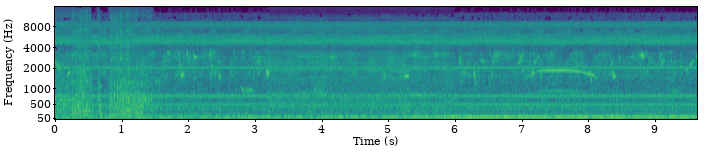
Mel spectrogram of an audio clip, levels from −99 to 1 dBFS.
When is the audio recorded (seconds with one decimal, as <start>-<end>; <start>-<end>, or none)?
0.0-3.2; 6.0-9.6

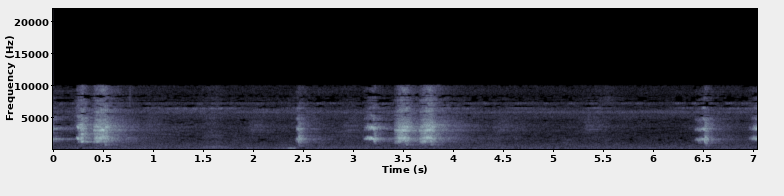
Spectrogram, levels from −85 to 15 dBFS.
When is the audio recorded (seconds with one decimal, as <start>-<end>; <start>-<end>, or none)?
0.0-2.3; 2.9-7.0

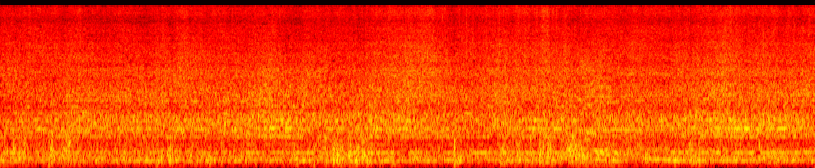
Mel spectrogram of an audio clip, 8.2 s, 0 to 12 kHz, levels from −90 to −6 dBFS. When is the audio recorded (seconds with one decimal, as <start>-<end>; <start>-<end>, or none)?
0.0-5.8; 6.7-8.2

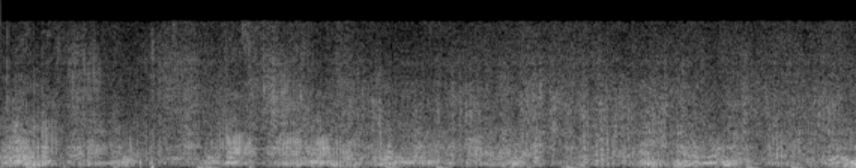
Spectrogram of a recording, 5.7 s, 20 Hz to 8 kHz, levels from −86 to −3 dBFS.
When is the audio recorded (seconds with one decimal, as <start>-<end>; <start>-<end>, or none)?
0.0-5.7

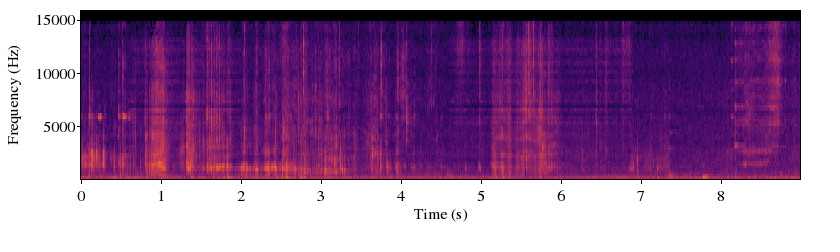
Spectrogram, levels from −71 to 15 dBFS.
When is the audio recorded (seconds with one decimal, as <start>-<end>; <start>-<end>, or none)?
0.0-0.6; 2.0-4.6; 6.9-9.0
